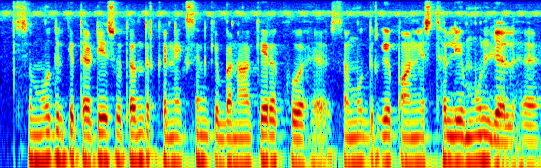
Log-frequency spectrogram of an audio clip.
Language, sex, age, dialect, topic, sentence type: Magahi, male, 18-24, Southern, agriculture, statement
